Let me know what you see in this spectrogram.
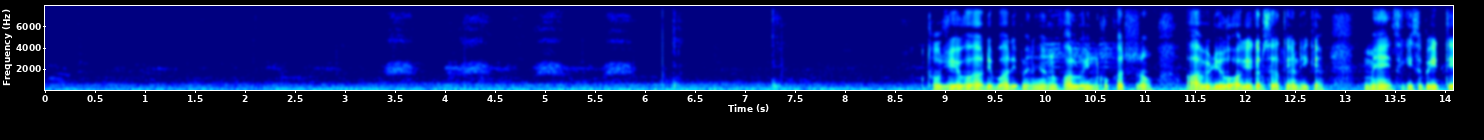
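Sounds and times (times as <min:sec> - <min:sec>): bird calling: 0:02.3 - 0:06.0
faint clicks: 0:06.1 - 0:07.5.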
